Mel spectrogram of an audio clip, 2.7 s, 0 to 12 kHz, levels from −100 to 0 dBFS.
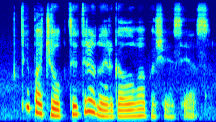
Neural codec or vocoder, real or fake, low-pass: none; real; 10.8 kHz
